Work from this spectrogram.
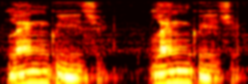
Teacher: language 이렇게 하세요. 맨 마지막에 G 발음은 우리말의 그 생쥐 이런 거 할 때처럼 G 길게 하는 게 아니라 G 이렇게 짧게 하시면 됩니다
